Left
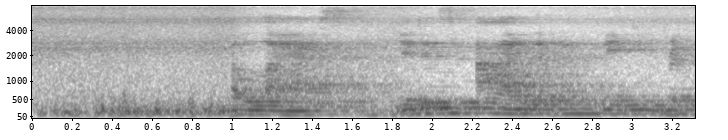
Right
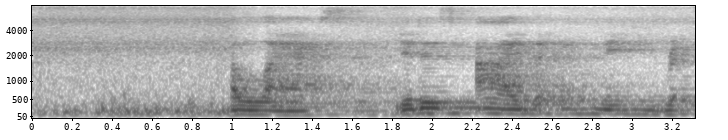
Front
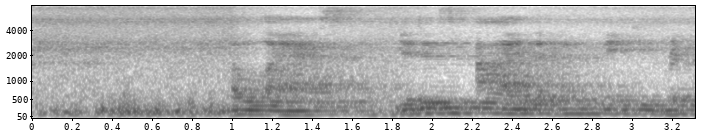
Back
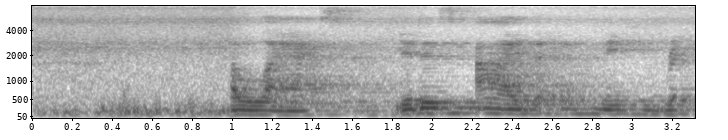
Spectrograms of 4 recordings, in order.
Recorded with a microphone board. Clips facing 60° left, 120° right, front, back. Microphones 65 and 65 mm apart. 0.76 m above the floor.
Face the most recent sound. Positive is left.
turn(degrees=-155)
